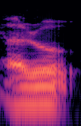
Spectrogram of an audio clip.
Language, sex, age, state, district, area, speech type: Assamese, male, 30-45, Assam, Dhemaji, rural, spontaneous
